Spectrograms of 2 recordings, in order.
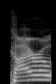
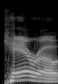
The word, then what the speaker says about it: Cairo: that there isn't one cairo illinois is pronounced cairo instead of cairo wait really wait how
